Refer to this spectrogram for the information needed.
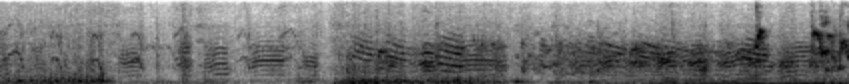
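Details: Budgerigar flock in an outdoor aviary: a softer, busy twittering of wavering high notes, with a low steady hum under the birds in the second half.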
